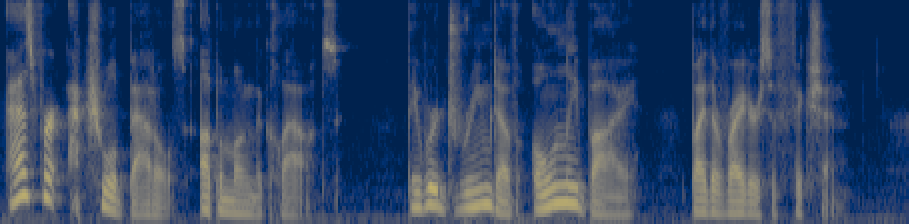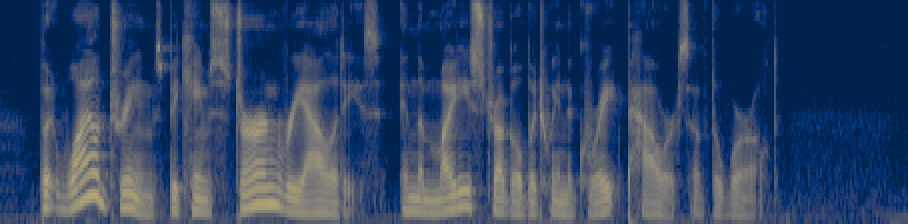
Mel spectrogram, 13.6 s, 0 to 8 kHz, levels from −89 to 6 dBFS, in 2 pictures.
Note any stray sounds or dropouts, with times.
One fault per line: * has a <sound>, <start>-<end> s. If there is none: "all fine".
all fine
